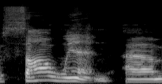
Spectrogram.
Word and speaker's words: Samhain: Samhain was it, and it's spelled Samhain, which looks like Sam Hain, but it's pronounced Samhain.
